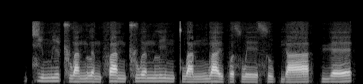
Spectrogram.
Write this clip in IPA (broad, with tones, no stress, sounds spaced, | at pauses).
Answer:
t͡ɕ i˥˩ m i˥ ʈ͡ʂ w a˧˥ n l ə˨˩ n f a˥˩ n ʈ͡ʂ w ə˥ n l i˥˩ n t̪ w a˧˥ n n̪ w a˥˩ ɪ̯ p ɤ˩ s w e˨˩ ɪ̯ s u˧˥ p j ä˧˥ | ɥ ɛ˧˥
